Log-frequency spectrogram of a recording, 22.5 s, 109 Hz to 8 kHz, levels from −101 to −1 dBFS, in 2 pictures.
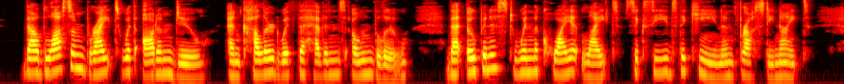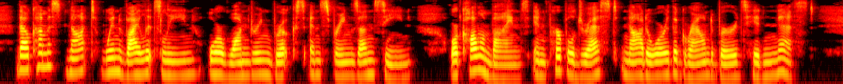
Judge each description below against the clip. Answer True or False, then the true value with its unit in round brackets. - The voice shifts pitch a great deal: False (3.1 semitones)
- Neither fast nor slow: False (130 wpm)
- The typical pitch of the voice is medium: True (180 Hz)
